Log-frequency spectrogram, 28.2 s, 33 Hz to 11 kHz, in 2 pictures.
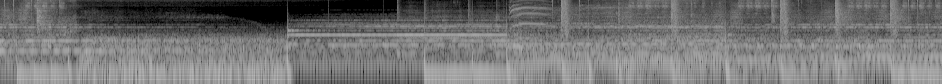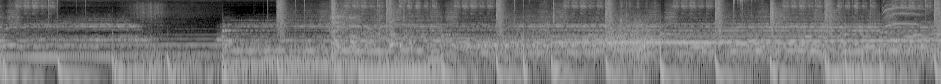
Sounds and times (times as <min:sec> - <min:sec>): Music: 0:00.0 - 0:28.2.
